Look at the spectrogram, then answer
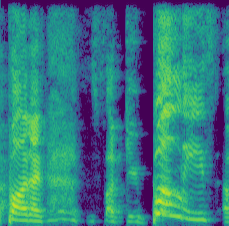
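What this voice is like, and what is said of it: Screaming. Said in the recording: “Sorry, I'm screaming in there.”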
